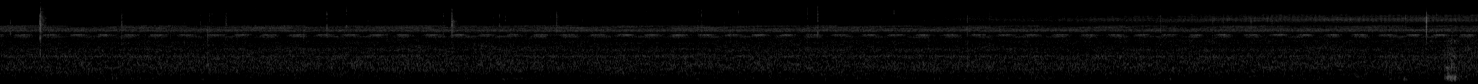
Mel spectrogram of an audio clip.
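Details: A continuous chorus of insects buzzing and trilling at high pitch, layered singers with a quick rhythmic pulse, joined by occasional soft pops of burning wood and a brief swoosh at the end.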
